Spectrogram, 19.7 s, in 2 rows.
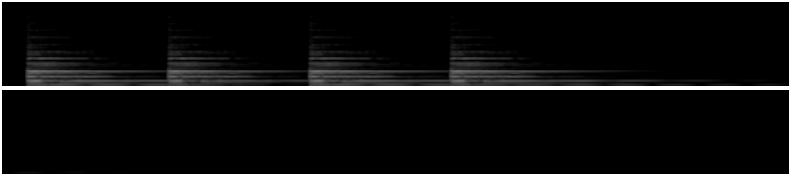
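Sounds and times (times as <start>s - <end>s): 
bell: 0.3s - 12.6s.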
